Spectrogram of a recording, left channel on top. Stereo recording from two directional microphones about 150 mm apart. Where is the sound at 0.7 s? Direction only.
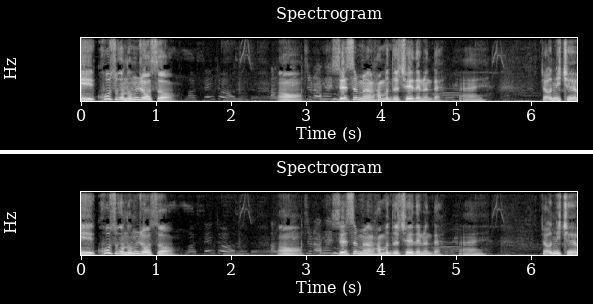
5° right (ahead or behind).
